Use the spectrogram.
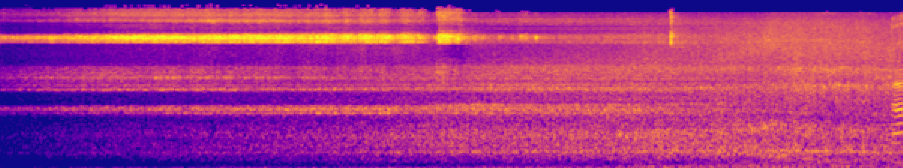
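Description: A train rolls past with loud, sustained high-pitched wheel squeal ringing over a steady rumbling roar that builds gradually, with no voices.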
